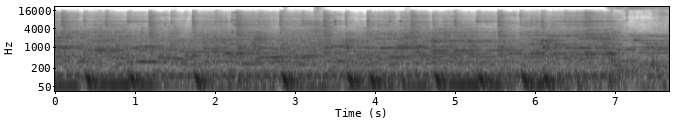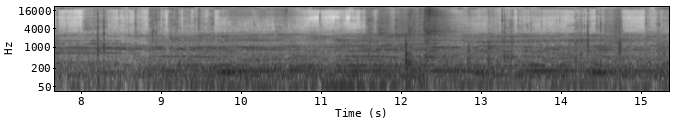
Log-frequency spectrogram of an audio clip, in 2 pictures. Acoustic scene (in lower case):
cafe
